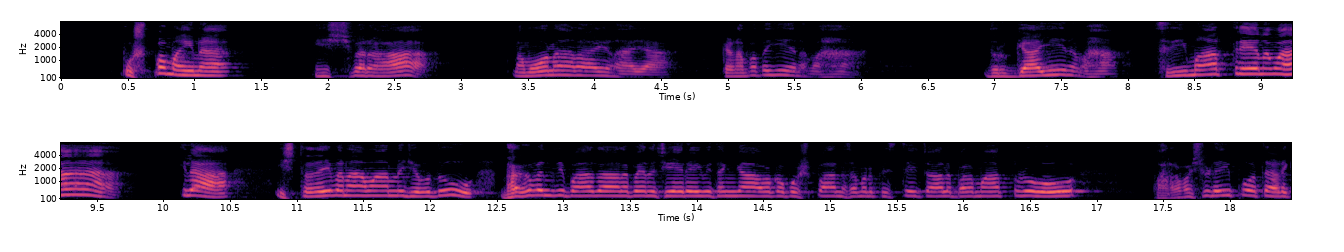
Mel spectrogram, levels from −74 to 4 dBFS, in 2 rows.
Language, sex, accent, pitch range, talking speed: Telugu, male, native, 195-240 Hz, 70 wpm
